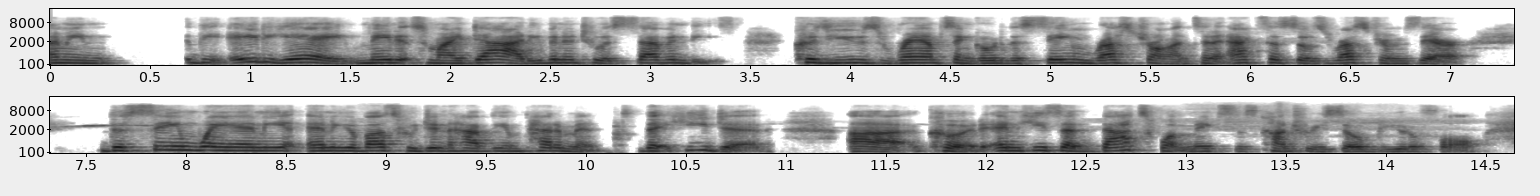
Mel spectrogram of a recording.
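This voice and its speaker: With an American accent, a woman talks fairly quickly in an ordinary speaking voice, at a medium pitch with ordinary pitch variation. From rural southern West Virginia. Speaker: political strategist. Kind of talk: casual political discussion.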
